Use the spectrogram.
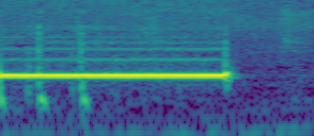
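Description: Telephone touch-tone dialing: a steady dual tone with two quick key beeps layered near the start, cutting off abruptly after about a second into near silence, no voices.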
